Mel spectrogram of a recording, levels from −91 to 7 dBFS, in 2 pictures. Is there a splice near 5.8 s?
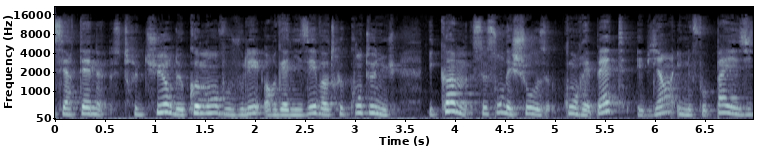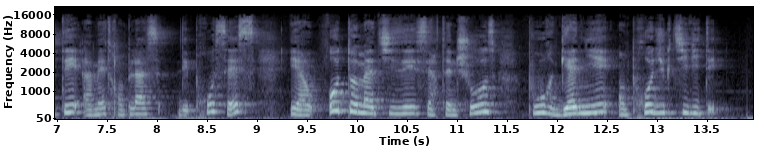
no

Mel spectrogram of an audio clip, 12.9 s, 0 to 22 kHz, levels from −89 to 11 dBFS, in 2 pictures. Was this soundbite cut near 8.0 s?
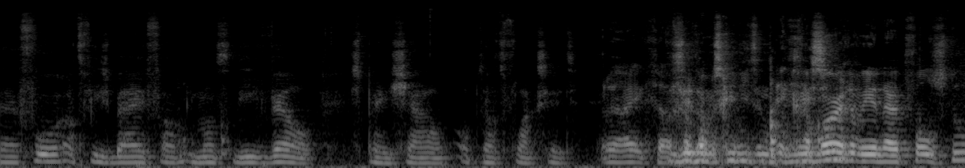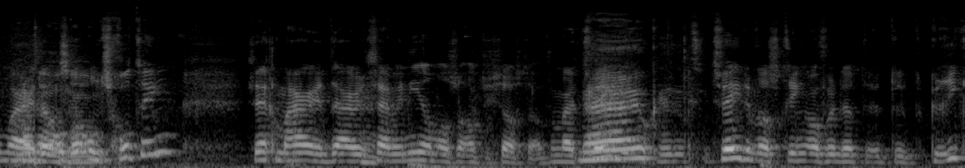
no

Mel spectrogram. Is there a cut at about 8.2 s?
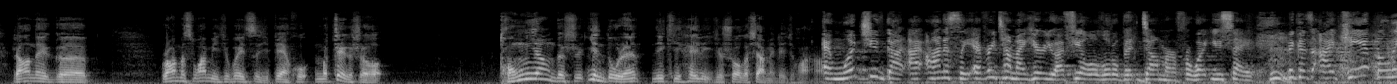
no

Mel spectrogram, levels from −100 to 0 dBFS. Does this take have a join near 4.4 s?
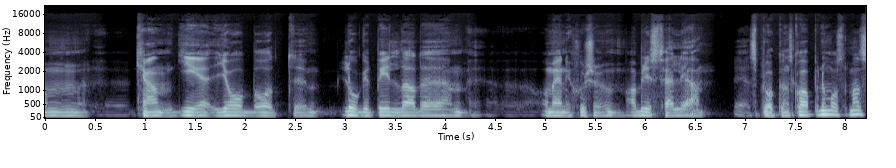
no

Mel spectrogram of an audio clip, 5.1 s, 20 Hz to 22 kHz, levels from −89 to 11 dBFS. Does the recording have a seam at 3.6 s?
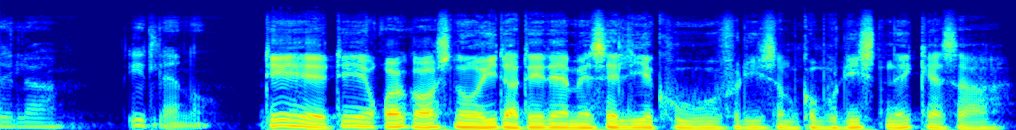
no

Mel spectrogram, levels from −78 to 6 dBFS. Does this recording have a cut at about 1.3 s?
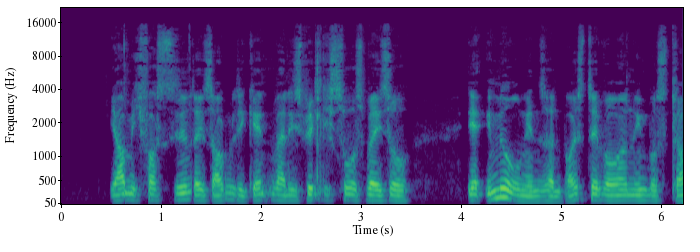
yes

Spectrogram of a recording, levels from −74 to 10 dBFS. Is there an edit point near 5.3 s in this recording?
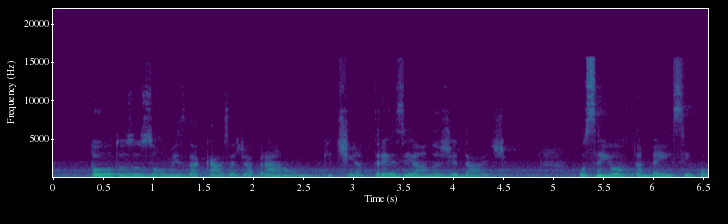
no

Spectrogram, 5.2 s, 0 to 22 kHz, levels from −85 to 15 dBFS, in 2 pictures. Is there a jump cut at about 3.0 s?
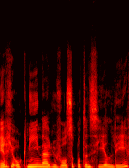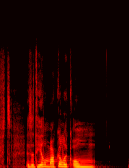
no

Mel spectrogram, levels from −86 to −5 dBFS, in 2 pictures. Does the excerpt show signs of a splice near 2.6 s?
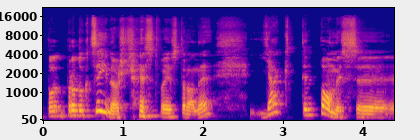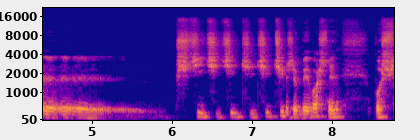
no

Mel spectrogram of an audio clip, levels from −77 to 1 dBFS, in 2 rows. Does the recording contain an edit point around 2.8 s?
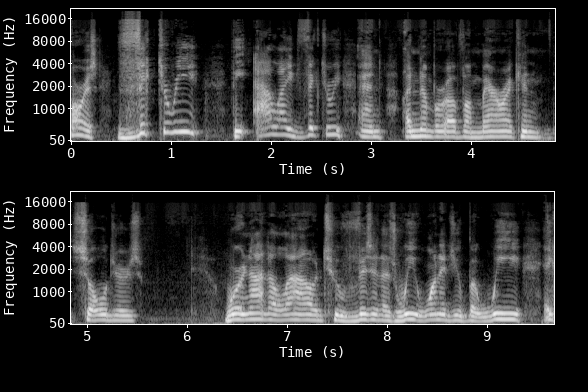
yes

